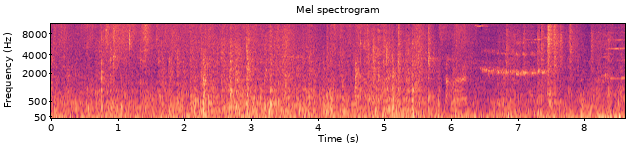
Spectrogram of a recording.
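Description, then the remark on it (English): A trash can is dragged over the ground in a steady, loud rumbling scrape lasting several seconds, with a short high squeal toward the end. “Oh, now we got a trash can being dragged across.”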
